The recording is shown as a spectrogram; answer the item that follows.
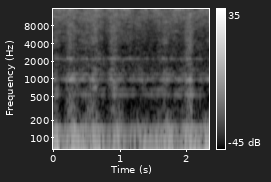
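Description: A steady low hum with faint, thin steady tones above it: room and microphone background noise, with no other distinct sound.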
